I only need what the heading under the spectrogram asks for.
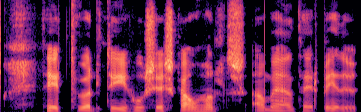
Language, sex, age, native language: Icelandic, male, 14, Icelandic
